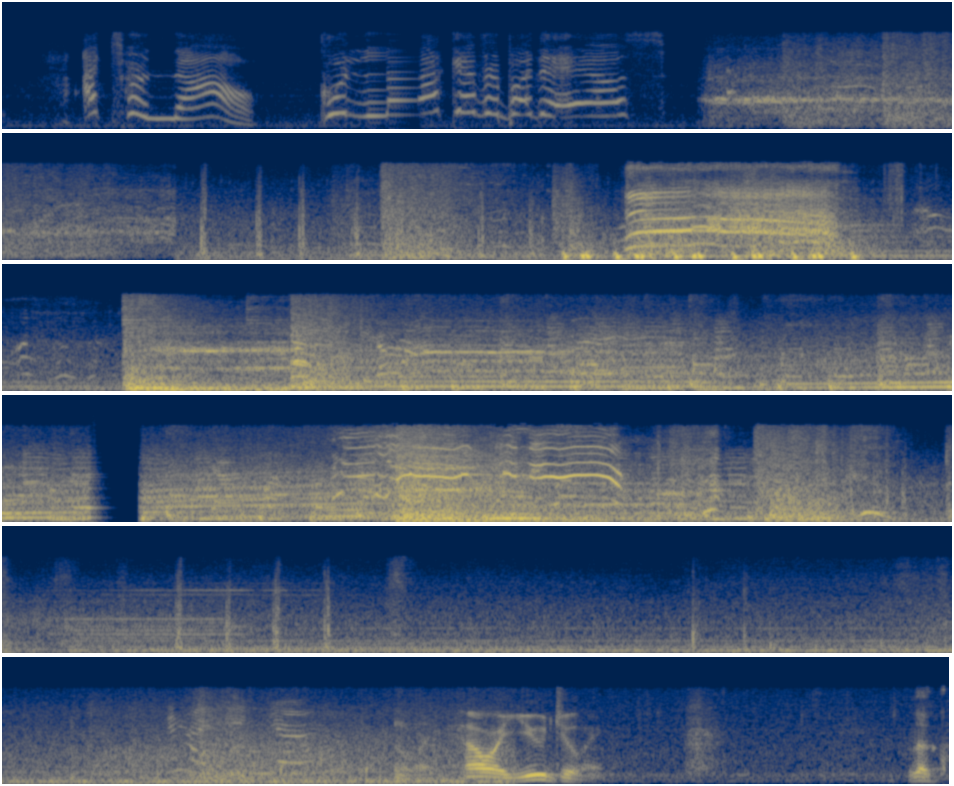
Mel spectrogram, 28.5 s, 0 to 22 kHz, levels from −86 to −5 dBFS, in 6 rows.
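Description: Right at 1.83 s there's a short stall from a late packet. The jitter buffer ran dry, so the receiver held the last bit of sound for about 85 ms until the packet showed up, then carried on from the same spot. Nothing is lost. You just hear a sound hang a touch too long with a faint buzzy smear. It runs straight into a call audio freeze from 1.94 to 2.10 s. That one is 141 ms of stretched, fading fill with no actual silence, so the two together feel like one longer hiccup.

From 7.47 to 9.34 s there's a jitter buffer speed-up. The buffer had built up more audio than it wanted, so the receiver trimmed out tiny pitch-period slices over and over, about a tenth of a second in total. That makes this stretch run at 105% speed with the pitch unchanged, just enough to sound hurried.

At 14.68 to 14.95 s comes a second call audio freeze, likely packets held up in transit. It's 249 ms of fill, and about 140 ms of that decays into silence before the sound picks up where it left off.

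Two more speed-ups follow. From 17.37 to 20.00 s the sound runs at 109%, with roughly 0.2 s trimmed, and it sounds noticeably hurried. At 22.25 to 22.54 s there's a brief burst at 117%, dropping around 50 ms. The whole thing comes through an Opus call path whose top end stops at 8 kHz.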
